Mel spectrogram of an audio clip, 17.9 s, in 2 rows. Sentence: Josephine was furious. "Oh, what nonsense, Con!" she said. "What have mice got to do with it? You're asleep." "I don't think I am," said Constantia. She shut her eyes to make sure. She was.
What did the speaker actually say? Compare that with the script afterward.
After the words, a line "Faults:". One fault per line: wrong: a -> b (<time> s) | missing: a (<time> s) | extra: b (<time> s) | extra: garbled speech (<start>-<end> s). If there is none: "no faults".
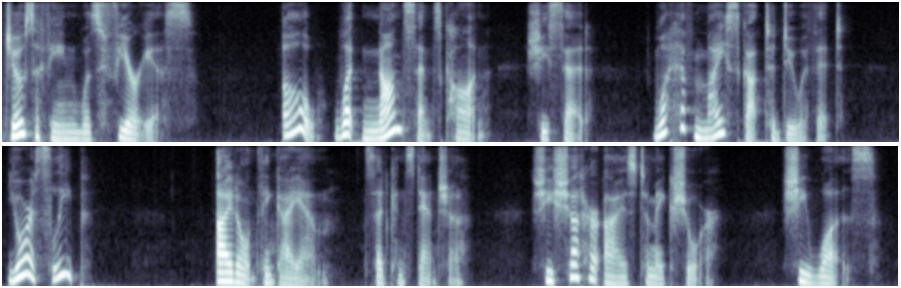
Josephine was furious. "Oh, what nonsense, Con!" she said. "What have mice got to do with it? You're asleep." "I don't think I am," said Constantia. She shut her eyes to make sure. She was.
Faults:
no faults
